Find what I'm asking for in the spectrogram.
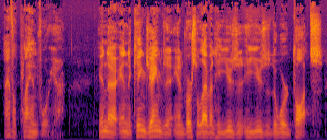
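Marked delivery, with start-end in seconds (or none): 0.1-2.0 slow and soft, lingering on have; tender slow repeat of God's words; slow hushed. Acted. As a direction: let the promise sink in gently.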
